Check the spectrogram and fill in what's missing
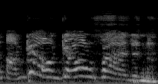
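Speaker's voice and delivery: high, slow laughing prospector voice; mock prospector. Joking about Mark's gold find, slow laughing prospector. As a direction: drawl it like a giddy miner.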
